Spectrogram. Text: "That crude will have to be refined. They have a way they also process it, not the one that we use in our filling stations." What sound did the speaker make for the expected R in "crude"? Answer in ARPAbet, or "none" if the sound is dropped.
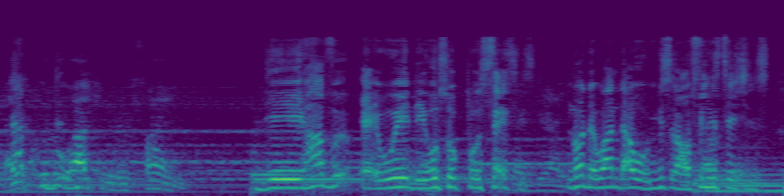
none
